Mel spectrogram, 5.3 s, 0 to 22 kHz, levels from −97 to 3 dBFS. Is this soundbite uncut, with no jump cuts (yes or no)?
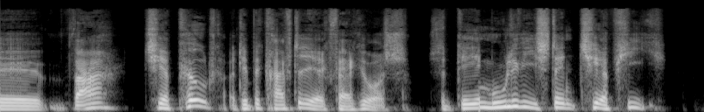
no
